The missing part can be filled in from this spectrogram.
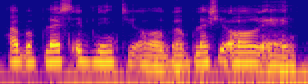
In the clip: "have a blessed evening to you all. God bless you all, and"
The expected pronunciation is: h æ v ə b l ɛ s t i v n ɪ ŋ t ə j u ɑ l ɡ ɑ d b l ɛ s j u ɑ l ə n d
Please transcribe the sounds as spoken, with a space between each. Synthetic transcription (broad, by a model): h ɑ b ə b l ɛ s i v n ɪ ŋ t ə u ɑ l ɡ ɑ b l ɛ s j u ɑ l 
